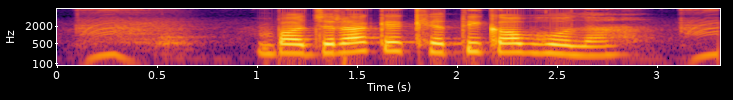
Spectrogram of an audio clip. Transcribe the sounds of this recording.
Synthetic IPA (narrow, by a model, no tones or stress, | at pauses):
bəd͡ʒɾakekʰeːt̪ikəbɦoːla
